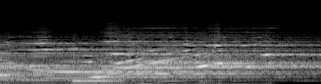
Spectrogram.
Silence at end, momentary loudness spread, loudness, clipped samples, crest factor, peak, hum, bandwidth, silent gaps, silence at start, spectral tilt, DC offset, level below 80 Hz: 0 s; 6 LU; -16 LUFS; under 0.1%; 14 dB; -2 dBFS; none; 6.6 kHz; none; 0 s; -7.5 dB/octave; under 0.1%; -54 dBFS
